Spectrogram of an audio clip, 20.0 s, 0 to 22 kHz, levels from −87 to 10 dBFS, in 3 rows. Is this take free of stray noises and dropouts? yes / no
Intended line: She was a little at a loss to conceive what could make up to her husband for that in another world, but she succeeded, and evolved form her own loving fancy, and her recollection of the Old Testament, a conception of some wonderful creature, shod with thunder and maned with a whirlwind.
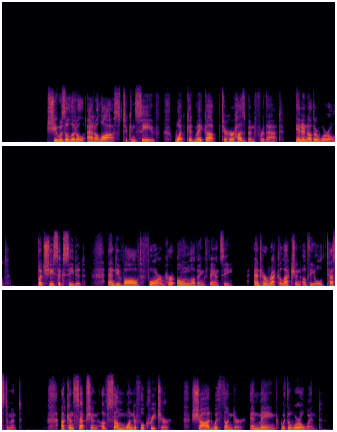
yes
